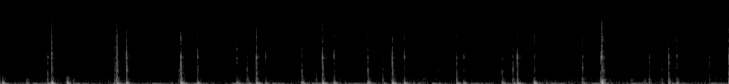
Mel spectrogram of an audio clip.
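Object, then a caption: Small printed cardboard box. Fingernails tap a small, hollow, printed cardboard gift box in a quick, irregular series of light taps. Each tap is a short, dry click with a soft hollow low thump beneath it and no ring. The box gives a quiet, close patter throughout.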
